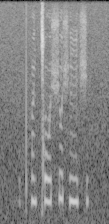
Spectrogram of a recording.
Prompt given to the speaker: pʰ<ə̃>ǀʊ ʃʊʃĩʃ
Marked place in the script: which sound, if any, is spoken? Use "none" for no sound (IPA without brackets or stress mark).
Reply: ə̃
